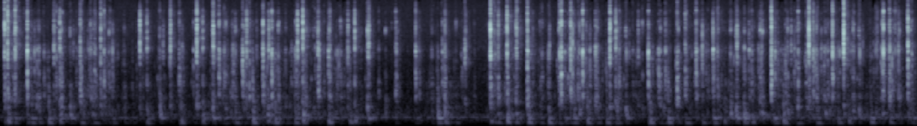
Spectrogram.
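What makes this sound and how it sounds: Fingertips type rapidly on a full-size black plastic computer keyboard, practicing touch typing. A dense, steady run of short, bright key-press taps and clicks continues for about nine seconds with only brief pauses, each tap dying away almost instantly.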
